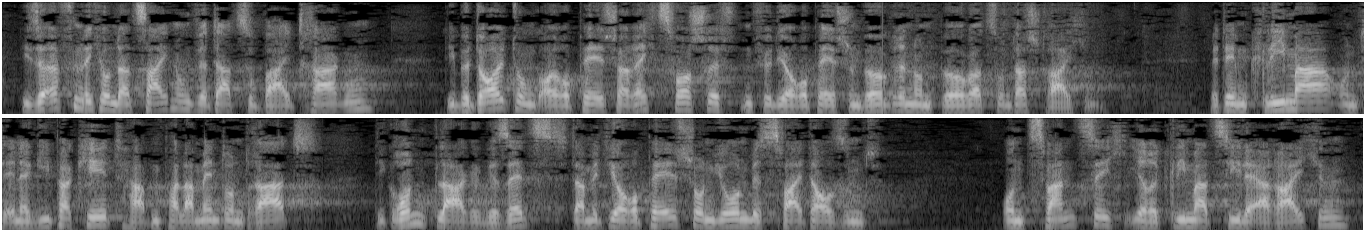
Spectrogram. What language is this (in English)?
German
